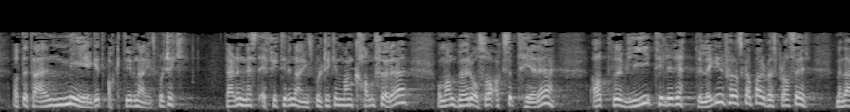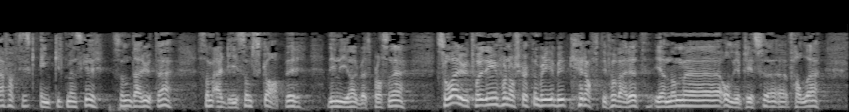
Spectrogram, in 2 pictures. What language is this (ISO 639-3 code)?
nob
